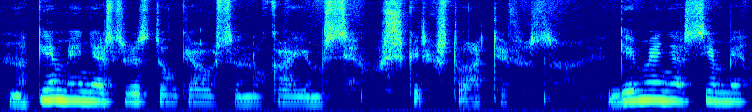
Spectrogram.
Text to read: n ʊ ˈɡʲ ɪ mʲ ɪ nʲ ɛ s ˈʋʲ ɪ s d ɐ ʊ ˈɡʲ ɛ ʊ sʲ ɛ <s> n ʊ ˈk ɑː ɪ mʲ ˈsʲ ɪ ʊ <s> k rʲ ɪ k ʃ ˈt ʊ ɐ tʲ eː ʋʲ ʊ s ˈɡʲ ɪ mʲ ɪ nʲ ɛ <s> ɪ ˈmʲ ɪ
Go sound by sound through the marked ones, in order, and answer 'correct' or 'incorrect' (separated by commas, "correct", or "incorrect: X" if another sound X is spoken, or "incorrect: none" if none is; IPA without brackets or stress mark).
incorrect: none, incorrect: ʃ, correct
